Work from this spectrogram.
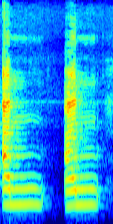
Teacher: جو ہمارے ناک سے آواز نکل رہی ہے، گنگنی سی ایک آواز پیدا ہو رہی ہے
